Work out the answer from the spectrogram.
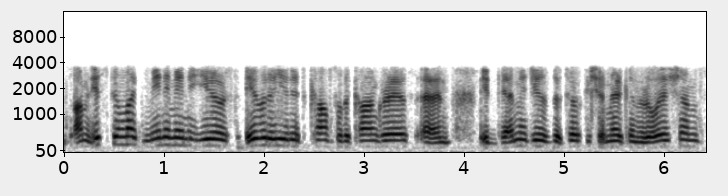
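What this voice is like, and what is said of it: Turkish-accented English. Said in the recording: “a Turkish lilt in your accent”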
